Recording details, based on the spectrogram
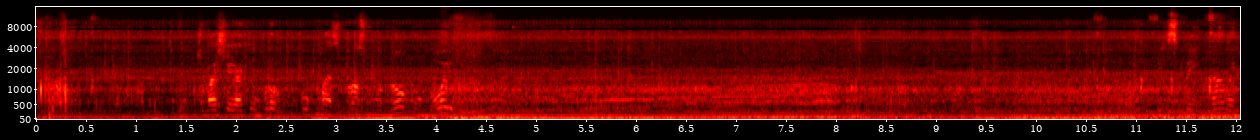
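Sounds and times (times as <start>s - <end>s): car engine and road rumble: 0.0s - 12.0s.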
